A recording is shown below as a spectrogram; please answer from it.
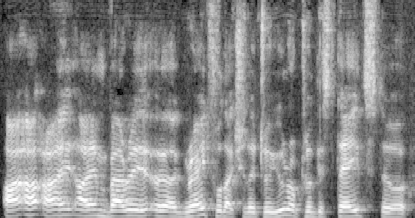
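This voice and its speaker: An author speaks in a fairly high voice, halting often and starting over. He answers questions in a remote news interview. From Ukraine. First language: Russian. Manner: halting, repeats words and restarts.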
